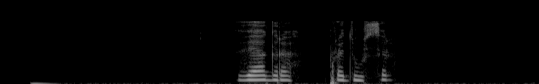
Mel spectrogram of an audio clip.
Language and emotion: Russian, neutral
